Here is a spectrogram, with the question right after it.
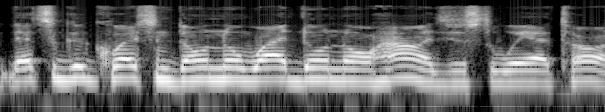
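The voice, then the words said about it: Slow New York accent. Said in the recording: “Why do you have a New York accent ... Your co-host sounds like he's from New York ... I've got a slow draw.”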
